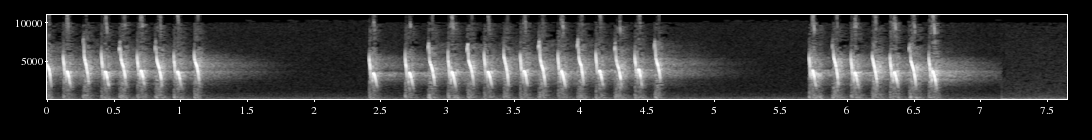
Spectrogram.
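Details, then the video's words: Bar-winged prinia calls, male and female, for luring wild birds or coaxing quiet ones to sing: three quick trains of sharp, high, evenly spaced chips, the longest about a dozen notes. "pikat suara burung ciblek"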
